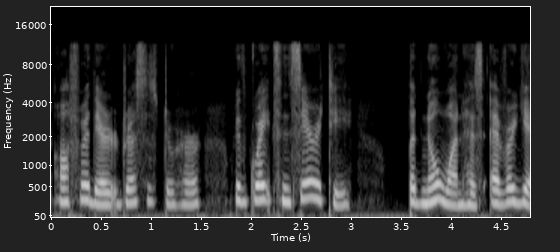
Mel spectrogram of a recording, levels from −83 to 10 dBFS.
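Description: No technical faults can be heard anywhere in the recording; the signal stays continuous and steady throughout.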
